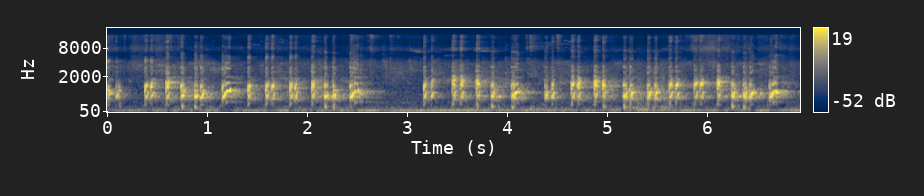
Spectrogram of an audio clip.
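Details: Fighter white-breasted waterhen in full voice, intended as a lure: steady, rapid series of coarse, nasal croaks, each short and evenly pulsed, continuing across the whole stretch with only a slight dip midway.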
